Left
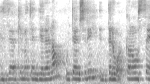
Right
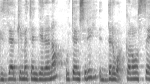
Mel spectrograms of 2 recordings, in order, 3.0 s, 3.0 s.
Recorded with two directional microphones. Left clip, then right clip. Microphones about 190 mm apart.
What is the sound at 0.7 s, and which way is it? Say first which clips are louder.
Speech: right 6 dB; 35° right (ahead or behind).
